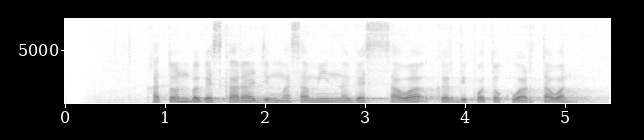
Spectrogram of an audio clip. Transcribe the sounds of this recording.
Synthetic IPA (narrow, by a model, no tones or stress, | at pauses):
kat̪ɔnbaɡaskaɾad͡ʒɨŋmasaminaɡasːawakɨrdipɔt̪ɔkəwart̪awan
